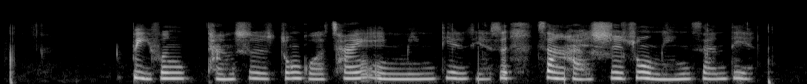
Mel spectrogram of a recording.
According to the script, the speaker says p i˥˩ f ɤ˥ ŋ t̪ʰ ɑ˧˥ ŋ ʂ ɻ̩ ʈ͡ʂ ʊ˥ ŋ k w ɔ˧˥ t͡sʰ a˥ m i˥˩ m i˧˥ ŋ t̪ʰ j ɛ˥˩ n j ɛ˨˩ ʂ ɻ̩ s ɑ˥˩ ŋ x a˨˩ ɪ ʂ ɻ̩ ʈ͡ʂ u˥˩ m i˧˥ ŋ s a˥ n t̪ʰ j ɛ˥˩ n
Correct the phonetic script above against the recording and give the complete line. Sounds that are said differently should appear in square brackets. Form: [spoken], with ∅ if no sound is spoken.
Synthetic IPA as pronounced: p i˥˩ f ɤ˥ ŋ t̪ʰ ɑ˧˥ ŋ ʂ ɻ̩ ʈ͡ʂ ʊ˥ ŋ k w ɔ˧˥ t͡sʰ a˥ [n] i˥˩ m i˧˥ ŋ [t̪] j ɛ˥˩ n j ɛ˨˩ ʂ ɻ̩ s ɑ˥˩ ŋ x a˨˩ ɪ ʂ ɻ̩ ʈ͡ʂ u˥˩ m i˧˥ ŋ s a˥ n [t̪] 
